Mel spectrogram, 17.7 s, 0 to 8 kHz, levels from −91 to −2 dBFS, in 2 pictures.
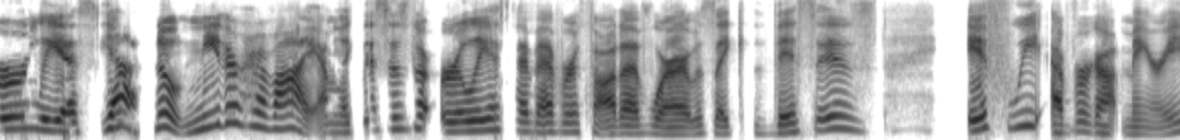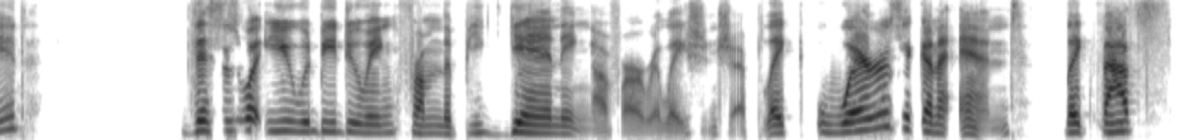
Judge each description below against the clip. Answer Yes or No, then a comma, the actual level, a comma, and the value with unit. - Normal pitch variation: No, wide, 5.8 semitones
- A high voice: Yes, high, 200 Hz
